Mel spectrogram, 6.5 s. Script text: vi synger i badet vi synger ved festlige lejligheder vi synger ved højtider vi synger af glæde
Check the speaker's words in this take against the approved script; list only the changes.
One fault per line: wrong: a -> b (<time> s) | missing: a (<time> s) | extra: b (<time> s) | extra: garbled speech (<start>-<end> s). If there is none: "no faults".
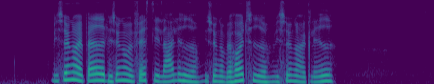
no faults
